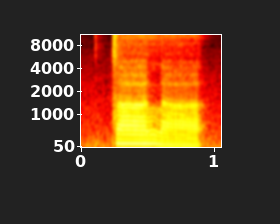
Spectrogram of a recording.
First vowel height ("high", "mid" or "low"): low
